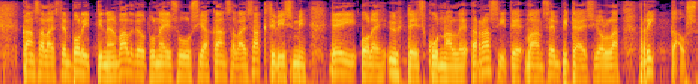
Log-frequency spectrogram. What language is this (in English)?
Finnish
